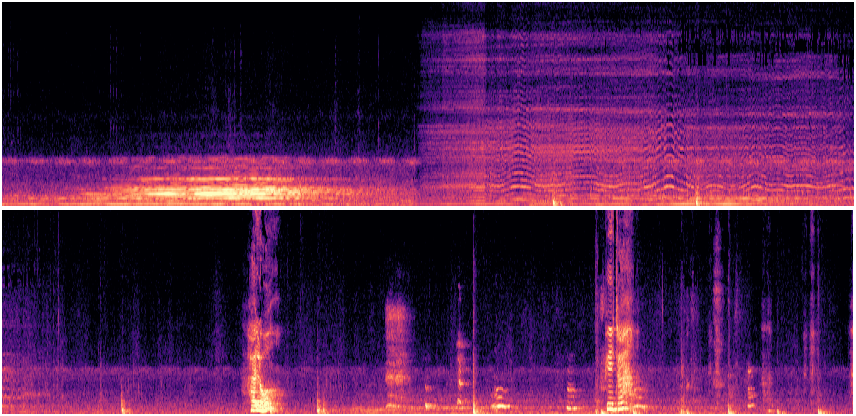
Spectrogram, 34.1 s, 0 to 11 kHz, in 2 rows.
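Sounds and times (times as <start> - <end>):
low hum: 0.0 - 18.3
droning chord: 0.9 - 7.1.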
